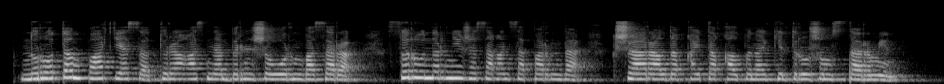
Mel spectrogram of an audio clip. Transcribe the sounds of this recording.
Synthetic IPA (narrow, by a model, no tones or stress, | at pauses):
nʊɾo̞t̪ampʰart̪ʲijasət̪ʰɵɾɑʁɑsənɑbɪɾɪnʃɪwo̞ɾənbɑsɑɾə | səɾwɵneɾɪne̞ʒɑsɑʁɑnsɑpɑɾənd̪ɑkʲʰɪ̥ʃɪɑɾɑlˠd̪əqʰɑjt̪ɑqʰɑlˠpənɑkʲʰe̞lt̪ɪɾuʒʊməst̪ɑɾəme̞n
